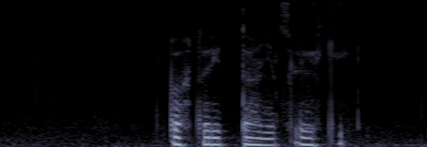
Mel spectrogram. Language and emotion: Russian, neutral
